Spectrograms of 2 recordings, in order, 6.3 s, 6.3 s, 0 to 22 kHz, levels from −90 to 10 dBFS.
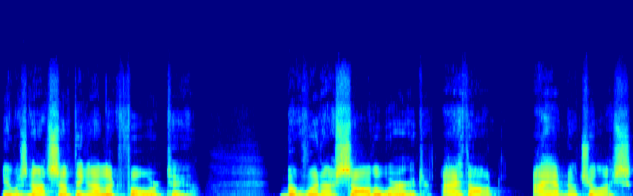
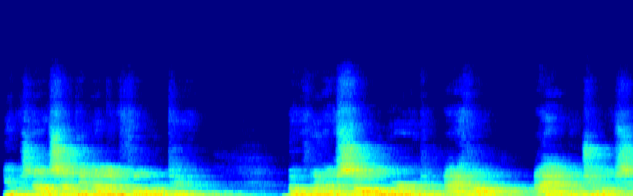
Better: first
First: none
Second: off-mic speech; far // room echo; strong; dies away in 1.3 s

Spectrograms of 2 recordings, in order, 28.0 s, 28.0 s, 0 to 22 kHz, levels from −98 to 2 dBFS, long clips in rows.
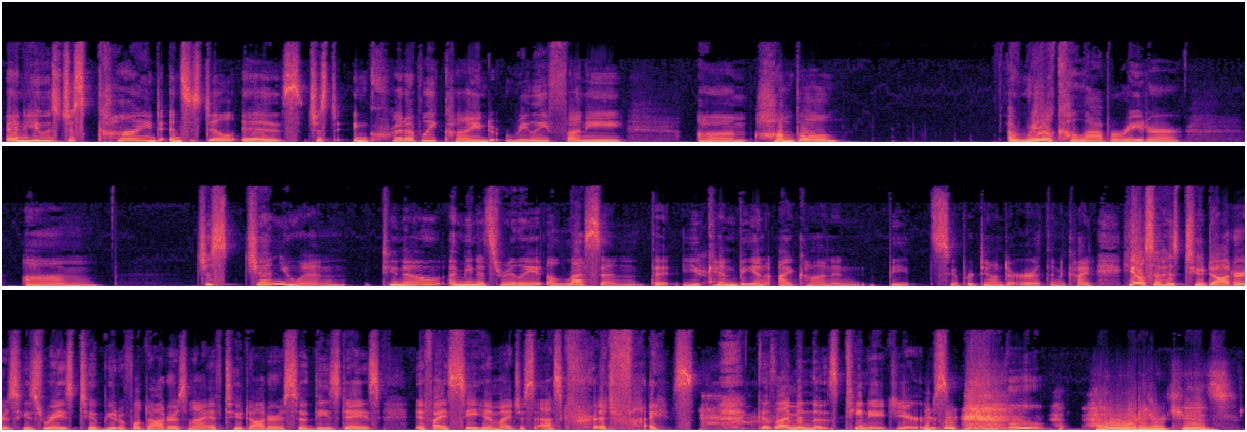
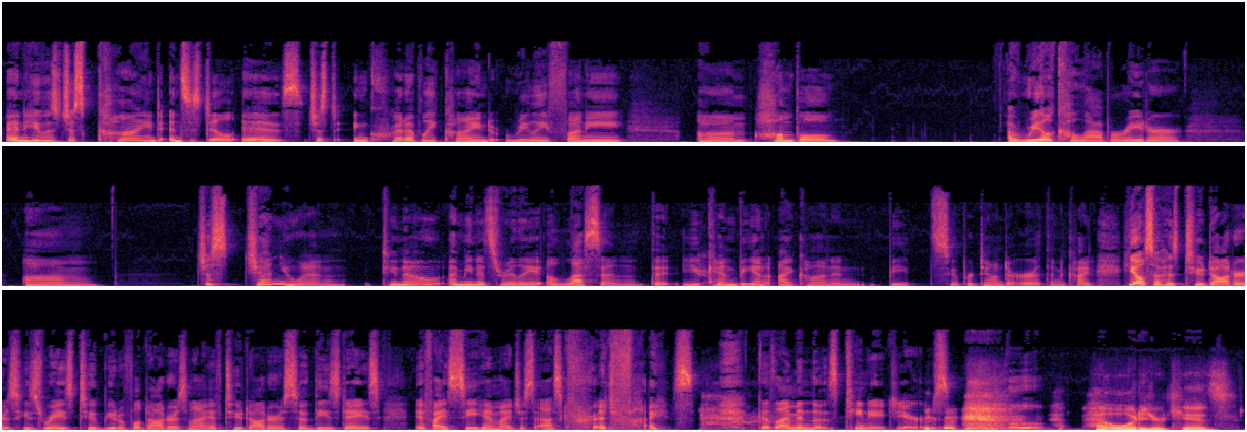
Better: second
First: distortion; heavy; 6 dB below the speech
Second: none

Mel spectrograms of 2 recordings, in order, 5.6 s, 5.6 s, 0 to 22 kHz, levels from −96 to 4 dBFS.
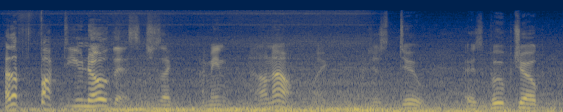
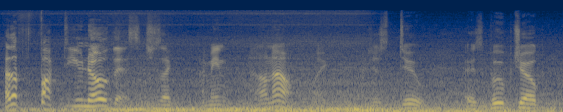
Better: neither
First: wind in the background; loud; throughout; 1 dB below the speech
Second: wind in the background; loud; throughout; 1 dB below the speech

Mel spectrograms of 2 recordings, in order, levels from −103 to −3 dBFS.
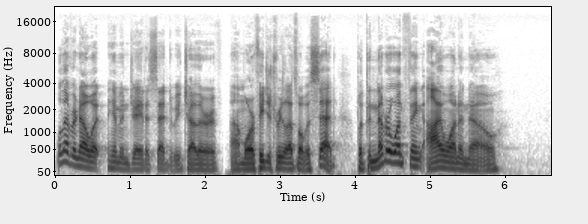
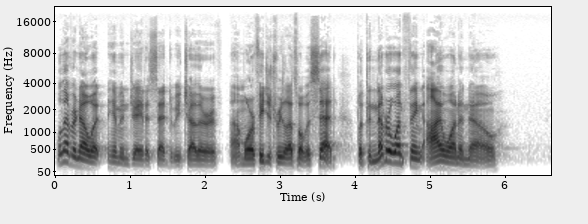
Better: first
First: none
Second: thin; somewhat; fading below 300 Hz

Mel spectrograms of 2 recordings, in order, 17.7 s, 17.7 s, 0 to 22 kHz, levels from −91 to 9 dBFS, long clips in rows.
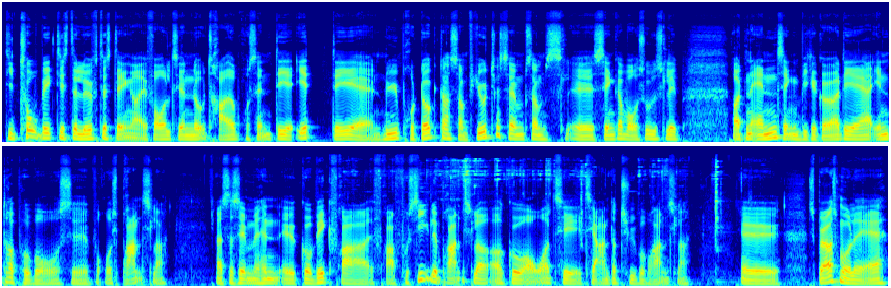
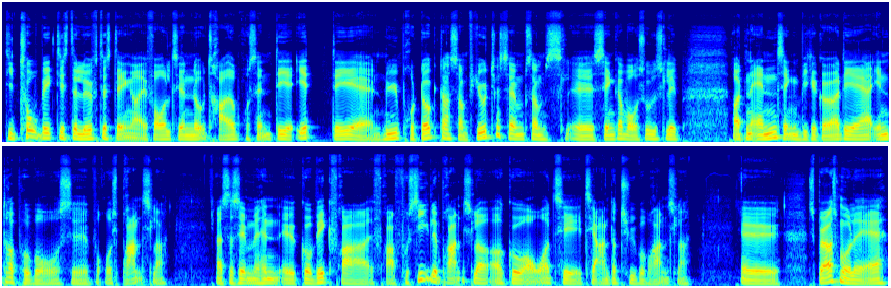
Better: second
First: jangling keys; noticeable; from 13 to 16 s; peak 8 dB below the speech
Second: none

